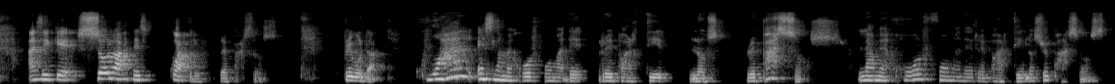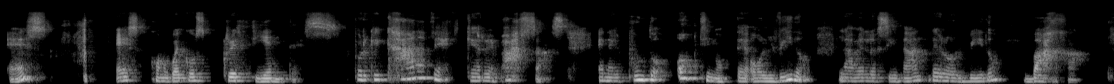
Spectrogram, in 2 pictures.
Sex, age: female, 20-39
